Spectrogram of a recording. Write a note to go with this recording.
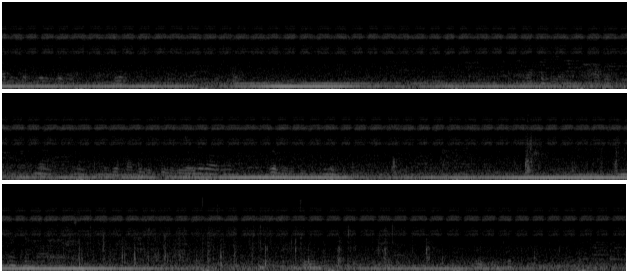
I sat on a wall lining one of the paths to the top of Strefi Hill and pressed record. The sound of people talking, a flute?, dogs barking, but most prominently an unusual sounding bird.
